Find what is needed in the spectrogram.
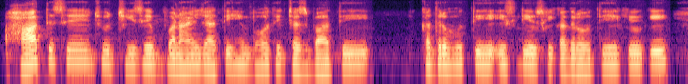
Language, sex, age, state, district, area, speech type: Urdu, male, 18-30, Delhi, South Delhi, urban, spontaneous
